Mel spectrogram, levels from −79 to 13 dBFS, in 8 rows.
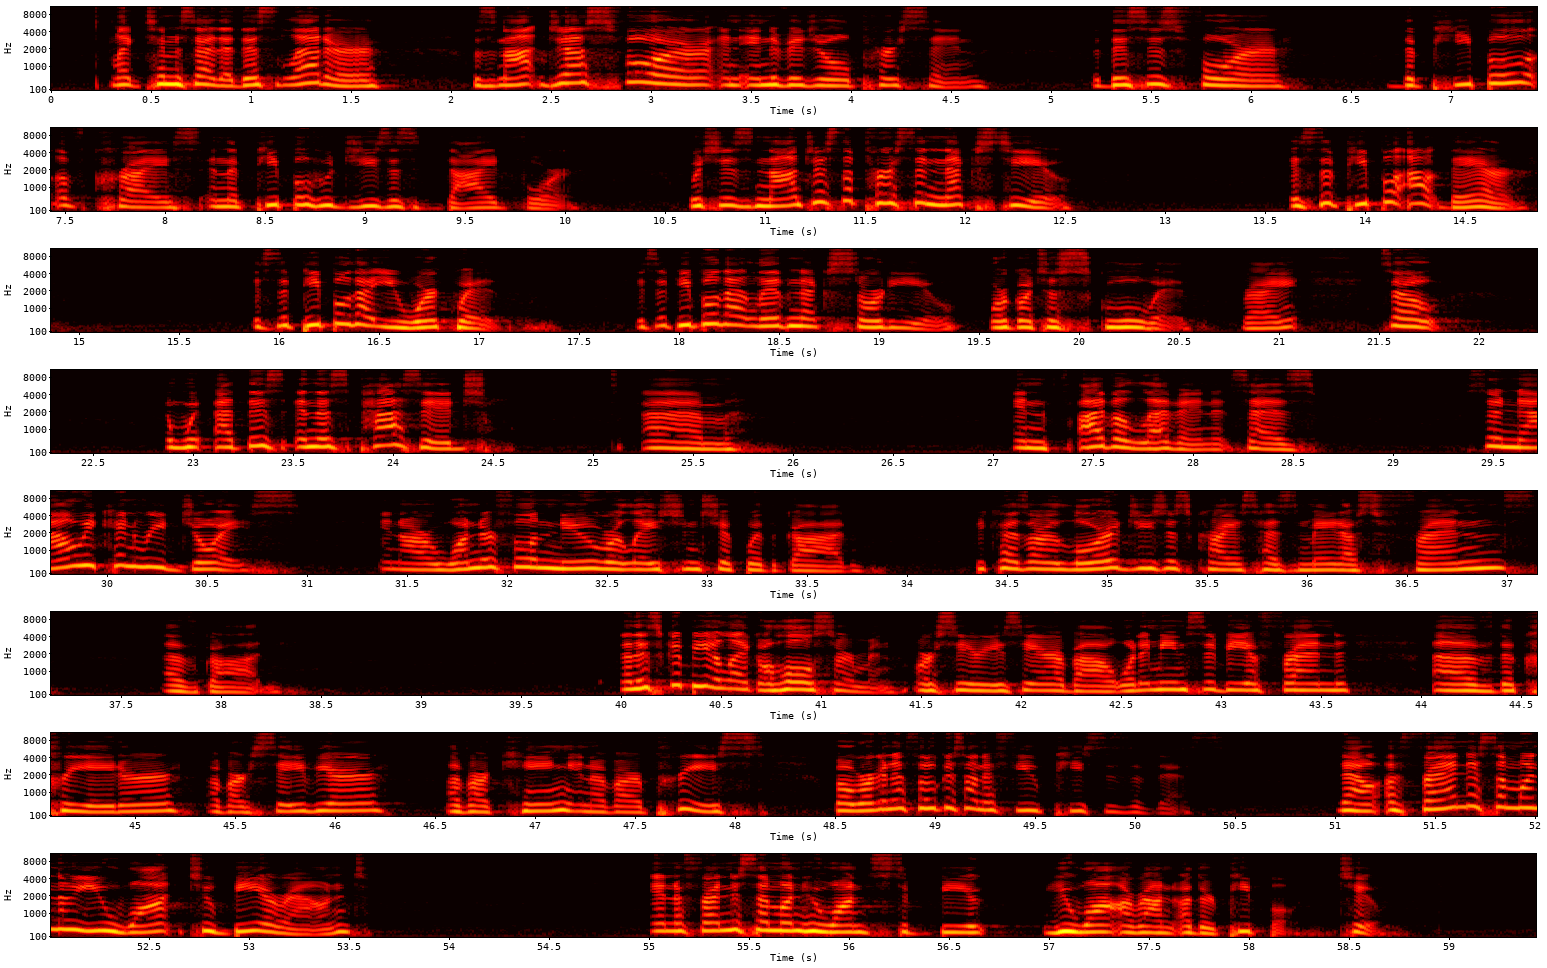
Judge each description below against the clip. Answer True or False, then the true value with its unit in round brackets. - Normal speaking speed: True (170 wpm)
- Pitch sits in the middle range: False (255 Hz)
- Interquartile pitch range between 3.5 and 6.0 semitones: True (4.6 semitones)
